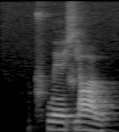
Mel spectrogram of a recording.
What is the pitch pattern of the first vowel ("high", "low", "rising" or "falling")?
high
